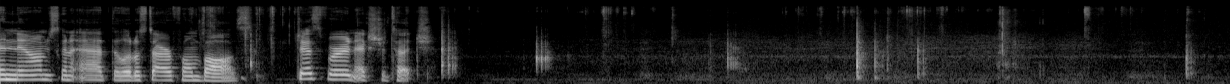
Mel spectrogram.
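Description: Plastic eggs click softly as a hand sets them into a basket.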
